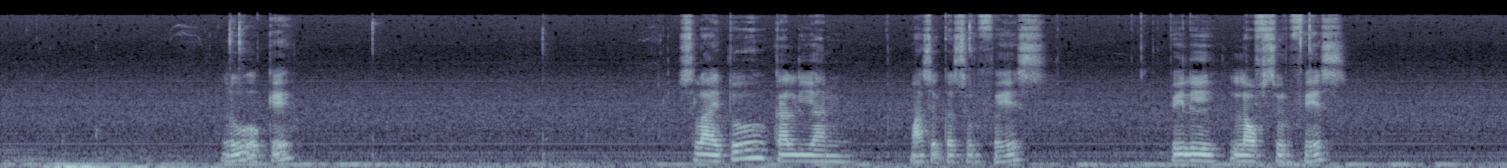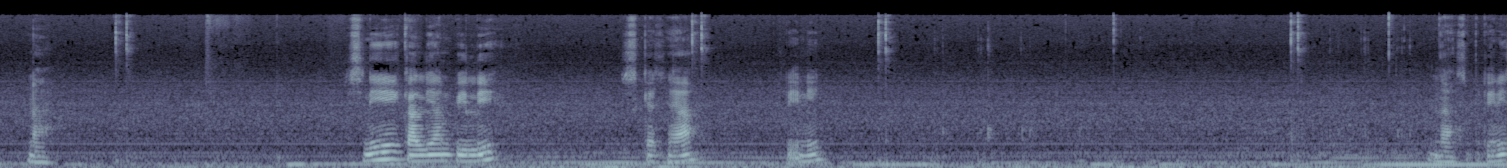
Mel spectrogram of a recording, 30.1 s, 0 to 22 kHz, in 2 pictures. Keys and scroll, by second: 17.6 Delete.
